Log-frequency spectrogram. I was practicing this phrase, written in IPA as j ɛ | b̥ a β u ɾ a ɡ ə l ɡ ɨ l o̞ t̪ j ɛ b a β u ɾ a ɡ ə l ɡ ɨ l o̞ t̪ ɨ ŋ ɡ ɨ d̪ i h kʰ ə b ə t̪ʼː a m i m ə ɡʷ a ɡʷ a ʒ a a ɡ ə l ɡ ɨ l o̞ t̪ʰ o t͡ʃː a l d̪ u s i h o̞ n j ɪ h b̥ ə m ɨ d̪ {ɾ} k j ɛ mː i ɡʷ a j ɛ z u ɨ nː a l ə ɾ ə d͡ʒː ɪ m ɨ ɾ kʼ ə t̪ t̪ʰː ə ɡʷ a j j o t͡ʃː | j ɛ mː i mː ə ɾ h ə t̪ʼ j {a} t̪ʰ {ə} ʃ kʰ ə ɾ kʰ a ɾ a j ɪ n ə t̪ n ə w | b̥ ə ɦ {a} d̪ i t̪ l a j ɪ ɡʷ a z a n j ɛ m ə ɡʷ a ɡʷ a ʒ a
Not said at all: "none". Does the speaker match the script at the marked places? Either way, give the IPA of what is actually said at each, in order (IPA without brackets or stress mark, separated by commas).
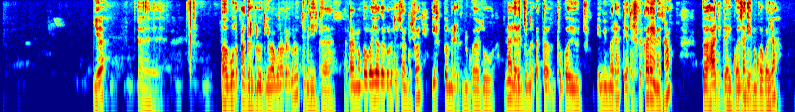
ɾ, ɛ, ə, a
